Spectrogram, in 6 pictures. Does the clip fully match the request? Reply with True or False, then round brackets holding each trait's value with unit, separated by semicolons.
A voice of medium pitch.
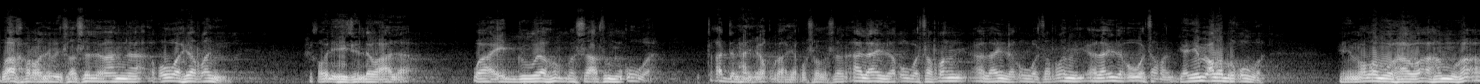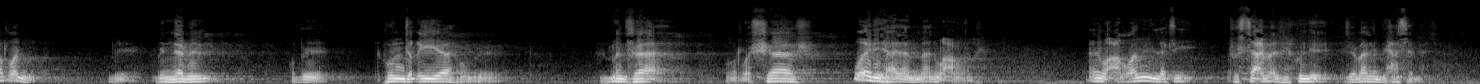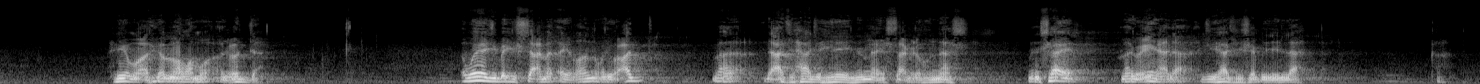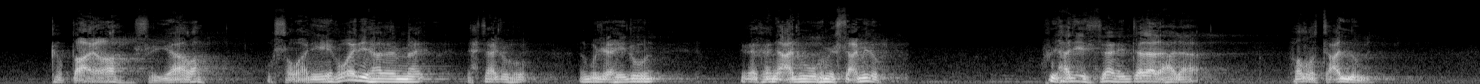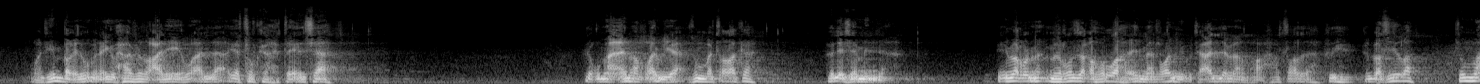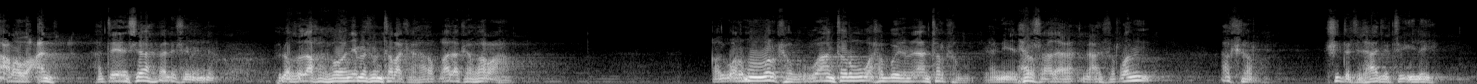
False (130 Hz)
